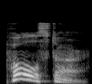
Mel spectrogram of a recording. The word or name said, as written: polestar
